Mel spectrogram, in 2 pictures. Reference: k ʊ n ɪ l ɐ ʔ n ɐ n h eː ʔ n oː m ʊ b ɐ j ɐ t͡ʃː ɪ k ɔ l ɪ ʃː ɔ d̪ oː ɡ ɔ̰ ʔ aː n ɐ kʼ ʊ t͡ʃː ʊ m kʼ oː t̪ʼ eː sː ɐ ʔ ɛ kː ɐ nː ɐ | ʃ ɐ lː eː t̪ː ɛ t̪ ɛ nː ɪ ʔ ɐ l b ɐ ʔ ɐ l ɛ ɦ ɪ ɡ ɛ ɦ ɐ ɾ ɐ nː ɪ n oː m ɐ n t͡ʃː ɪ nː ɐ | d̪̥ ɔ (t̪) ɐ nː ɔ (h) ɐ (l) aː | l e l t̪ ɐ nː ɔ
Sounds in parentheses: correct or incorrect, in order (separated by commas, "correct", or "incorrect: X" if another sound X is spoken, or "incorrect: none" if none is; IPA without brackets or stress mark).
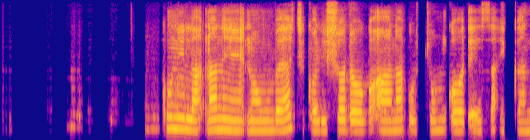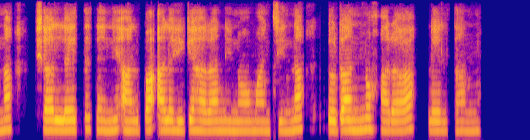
incorrect: d̪, correct, incorrect: ɾ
